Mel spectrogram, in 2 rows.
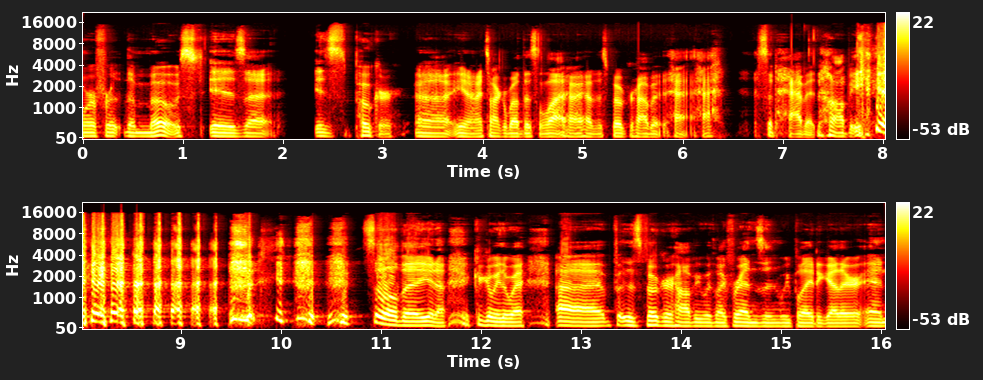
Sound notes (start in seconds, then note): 7.7 laughing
